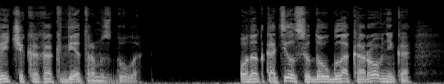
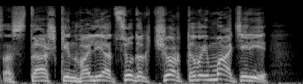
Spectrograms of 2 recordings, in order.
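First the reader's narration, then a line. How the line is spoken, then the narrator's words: Yelling. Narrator (Russian): заорал Глеб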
